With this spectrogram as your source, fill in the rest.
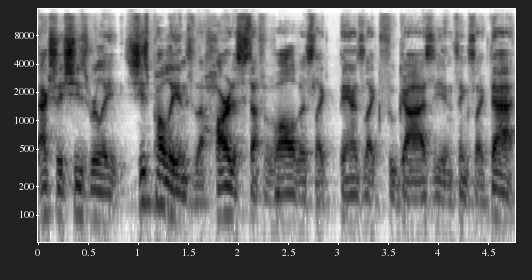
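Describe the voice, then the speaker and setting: A man's very deep, low voice at a fairly quick pace. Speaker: singer in a rock band. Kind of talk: casual interview chat.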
